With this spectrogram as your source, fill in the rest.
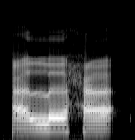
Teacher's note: Terindikasi di ujung pelafalan ada bunyi vokal EU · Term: memantul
